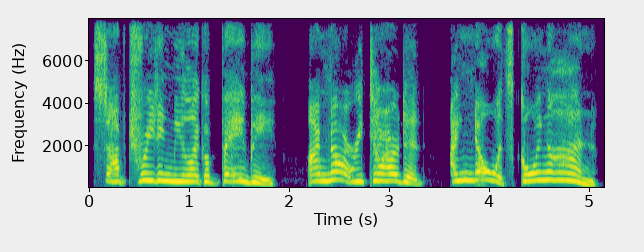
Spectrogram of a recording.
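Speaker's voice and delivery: high, insistent tantrum; child's furious protest, pitch pushed up; angry shrieking. A narrator's reading. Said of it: "I shrieked".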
